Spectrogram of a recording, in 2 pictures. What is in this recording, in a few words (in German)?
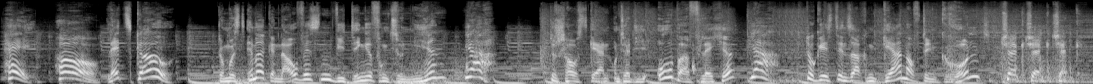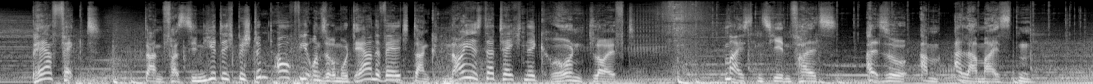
Erklärvideo für Jugendliche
